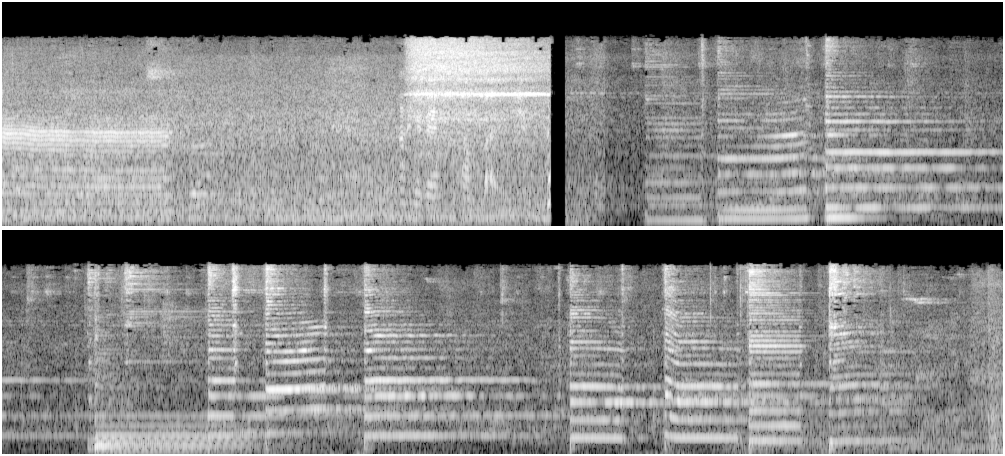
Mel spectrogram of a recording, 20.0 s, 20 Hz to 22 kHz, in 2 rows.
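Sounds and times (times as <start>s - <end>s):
train station noise: 0.0s - 20.0s
pitched tone: 4.0s - 5.5s
plucked acoustic guitar music: 6.4s - 19.5s.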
